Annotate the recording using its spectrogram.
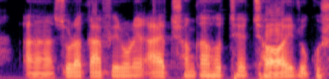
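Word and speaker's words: الْكَافِرُونَ: আমরা আওয়াজ না বলে আমরা শুধু বানানটা বলবো উচ্চারণটা বলবো কা ফি রুনা কুল ইয়া আইয়ুহাল কাফিরুনা এ হচ্ছে মূল আয়াত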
